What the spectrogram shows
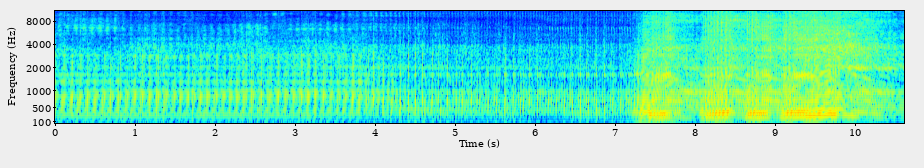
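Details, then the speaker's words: Antique garage-sale outboard, started once fuel valve turned on: steady buzzy two-stroke drone with quick throttle blips climbing and falling cleanly; runs normally. "stupid outboard starts and runs absolutely perfectly"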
